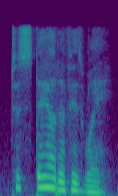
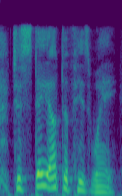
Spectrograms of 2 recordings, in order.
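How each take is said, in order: First: Low, hushed, understated advice; quiet warning. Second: Quiet warning. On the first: T'Challa warns the Wakandans, quiet and low. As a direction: drop to a soft, grave murmur. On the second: Repeats T'Challa's quiet warning. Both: Acted.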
